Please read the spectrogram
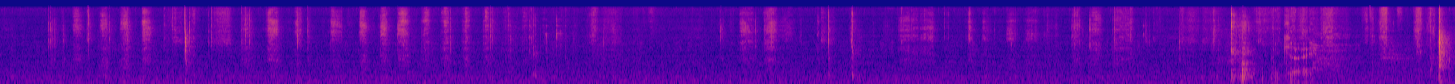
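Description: Edge beveling tool shaving the corner off the edge of a leather belt loop: a run of faint, quick scraping cuts, one after another. Near the end a sharp tap and louder handling noise as the strip is picked up.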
